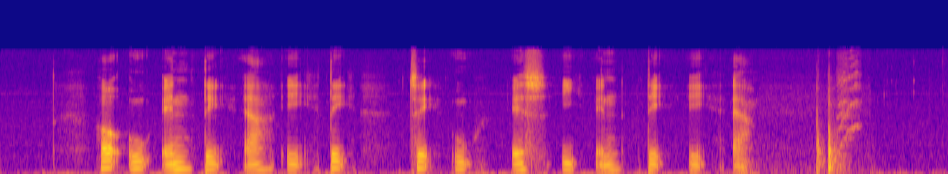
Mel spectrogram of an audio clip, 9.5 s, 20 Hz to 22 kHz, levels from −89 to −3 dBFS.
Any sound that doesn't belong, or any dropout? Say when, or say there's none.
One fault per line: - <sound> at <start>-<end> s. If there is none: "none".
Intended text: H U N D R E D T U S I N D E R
- squeak at 8.1-8.6 s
